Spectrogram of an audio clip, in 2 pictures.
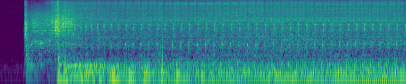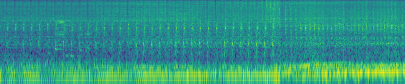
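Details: Rover car engine starting and settling into a rough idle with a steady, regular knocking running through it.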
